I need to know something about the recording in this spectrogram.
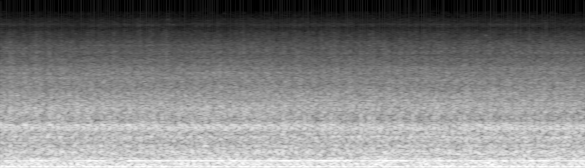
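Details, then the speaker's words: Concrete pump diesel engine, cold, with air getting into the fuel system, after replacing the old lift pump: steady even low-rumble idle with no hunting or surging; normal idle, owner suspects the old lift pump sucked air. "way better way better way better all right well I think that might have done it I don't know if that lift pump was somehow sucking air in"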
